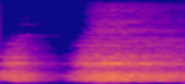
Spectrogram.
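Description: A single soft, breathy inhalation through the nose and mouth during a neck exercise with the head lowered, close and quiet, lasting under a second.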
